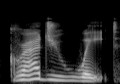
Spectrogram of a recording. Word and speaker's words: graduate: ate a sandwich today graduate make sure you round your lips the D and the U make a ja and then the eight unrounds the lips graduate or graduate you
